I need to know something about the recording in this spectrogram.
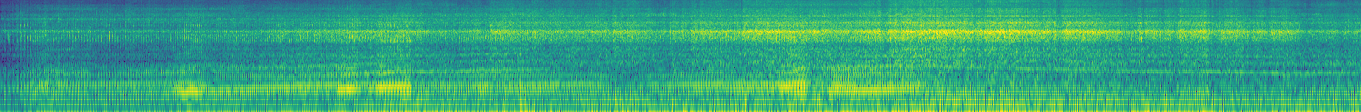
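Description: A motorcycle engine revs and roars up close, shifting up and down through the gears.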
